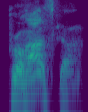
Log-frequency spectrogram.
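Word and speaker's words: Procházka: at the champion uh Yuri uh prohaska did I say his name correct guys he did yeah yes I just went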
